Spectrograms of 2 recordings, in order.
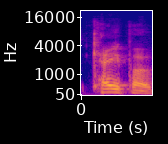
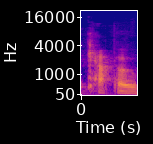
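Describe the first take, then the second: First: It is said with an American pronunciation. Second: It is said with a British pronunciation. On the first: "if you're an American you'd pronounce this capo" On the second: "I'm going to say capo because I'm British"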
